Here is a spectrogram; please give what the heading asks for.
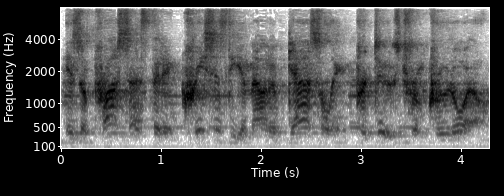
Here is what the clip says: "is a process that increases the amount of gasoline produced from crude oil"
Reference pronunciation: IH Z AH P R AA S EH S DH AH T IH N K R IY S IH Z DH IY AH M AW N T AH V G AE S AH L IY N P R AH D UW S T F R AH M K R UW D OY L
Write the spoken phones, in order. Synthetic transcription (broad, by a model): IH Z AH P R AA S EH S DH AH T IH N K R IY S IH Z DH IY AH M AW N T AH V G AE S L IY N P R AH D UW S T F R AH M K R UW D OY L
